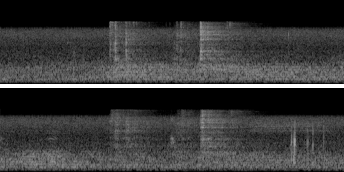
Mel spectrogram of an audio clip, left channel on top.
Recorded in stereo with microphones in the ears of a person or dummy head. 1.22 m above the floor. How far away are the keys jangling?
About 0.6 m.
